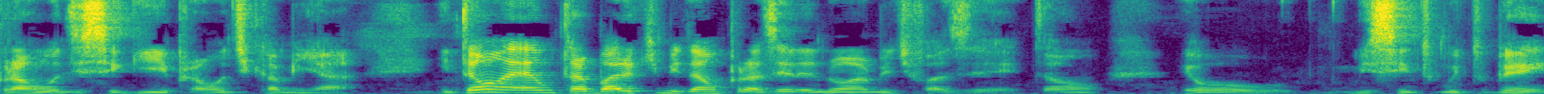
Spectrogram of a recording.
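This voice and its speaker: A plain, everyday voice with lively intonation moves at a moderate pace. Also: man, medium pitch for a man. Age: 60s. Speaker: retired mentor of young people. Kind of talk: podcast interview.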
